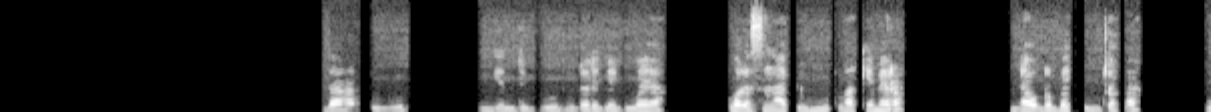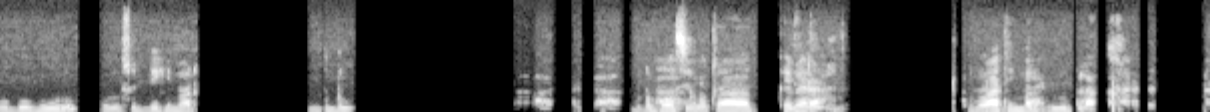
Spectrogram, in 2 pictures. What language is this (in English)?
Fula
